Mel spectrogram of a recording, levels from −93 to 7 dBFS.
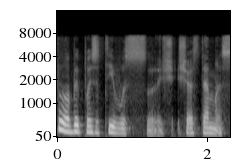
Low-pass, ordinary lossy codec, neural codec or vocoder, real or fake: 7.2 kHz; AAC, 64 kbps; codec, 16 kHz, 1 kbps, FunCodec, trained on LibriTTS, 50 frames a second; fake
